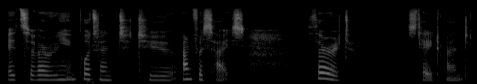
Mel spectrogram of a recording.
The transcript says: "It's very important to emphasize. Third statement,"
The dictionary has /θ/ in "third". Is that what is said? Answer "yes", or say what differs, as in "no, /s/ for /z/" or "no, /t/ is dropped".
yes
